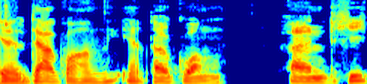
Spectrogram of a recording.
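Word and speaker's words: Daoguang: Is that how you pronounce it? Yeah, Daw Guang.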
